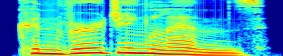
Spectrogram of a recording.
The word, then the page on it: converging lens: British English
